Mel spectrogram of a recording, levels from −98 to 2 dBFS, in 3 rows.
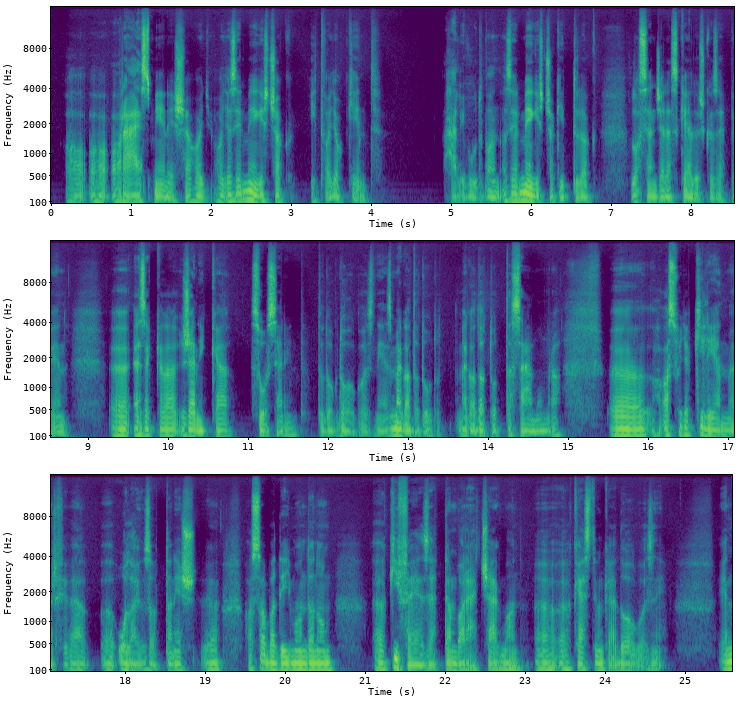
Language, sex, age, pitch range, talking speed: Hungarian, male, 30-49, 90-100 Hz, 115 wpm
